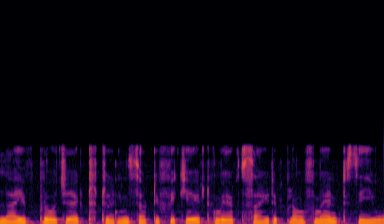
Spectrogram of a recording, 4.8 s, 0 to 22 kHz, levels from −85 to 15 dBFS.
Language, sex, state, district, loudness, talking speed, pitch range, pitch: Hindi, female, Punjab, Pathankot, -17 LUFS, 125 wpm, 255-270 Hz, 260 Hz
